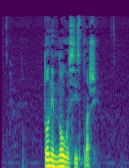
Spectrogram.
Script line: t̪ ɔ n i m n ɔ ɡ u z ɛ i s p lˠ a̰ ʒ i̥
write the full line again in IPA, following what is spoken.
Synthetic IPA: t̪ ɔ n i m n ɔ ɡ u s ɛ i s p lˠ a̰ ʃ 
